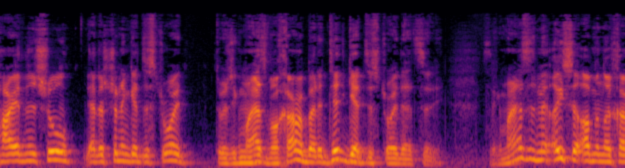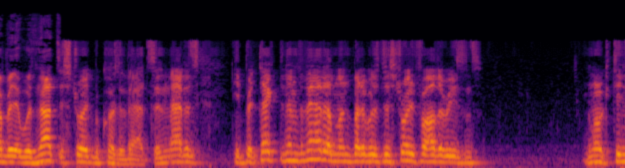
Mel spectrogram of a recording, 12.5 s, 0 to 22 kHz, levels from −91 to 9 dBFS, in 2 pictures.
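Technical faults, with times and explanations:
2.38–4.97 s, Wi-Fi interference: a faint, steady ticking about ten times a second sits under the sound for roughly 2.6 s, around 40 dB below it. A nearby Wi-Fi radio sends its beacon every 102.4 ms, and the audio circuit rectifies each burst into a small click, which sets the regular tick rate. On a spectrogram this shows as a row of evenly spaced thin vertical lines across a wide frequency band. The waveform carries tiny, regularly spaced spikes.
6.85–12.50 s, adaptive stream at a lower bitrate: at 6.85 s the quality drops suddenly and stays low to the end. The treble disappears, the sound takes on an artefact-laden character, and there is no gap at the switch. The stream fell back to a leaner version when the connection slowed. The sound fits a step from about 64 kbit/s to about 12 kbit/s Opus. On the spectrogram the content above 8.2 kHz vanishes at the switch, leaving a hard ceiling with patchy, blocky texture below it. 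The waveform runs on without any break.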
